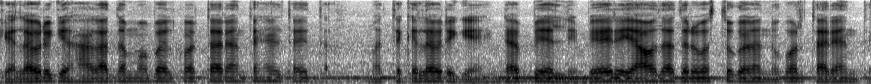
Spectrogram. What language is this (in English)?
Kannada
